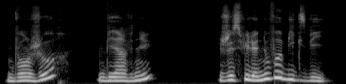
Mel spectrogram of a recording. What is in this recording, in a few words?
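onboarding provision greeting, French; Bixby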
